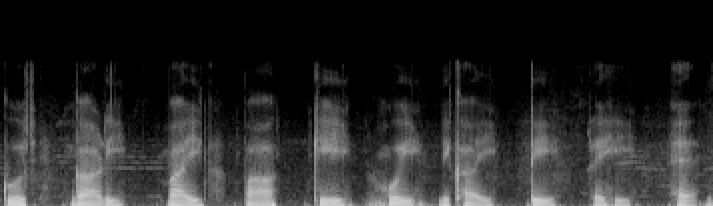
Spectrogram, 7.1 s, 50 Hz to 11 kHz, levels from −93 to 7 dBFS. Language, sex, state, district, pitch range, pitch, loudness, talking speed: Hindi, female, Rajasthan, Jaipur, 125-140 Hz, 130 Hz, -19 LUFS, 85 wpm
